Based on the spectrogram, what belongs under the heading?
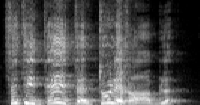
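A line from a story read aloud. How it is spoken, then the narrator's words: Finally exclaims. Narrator (French): s'écria enfin Mademoiselle Denise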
